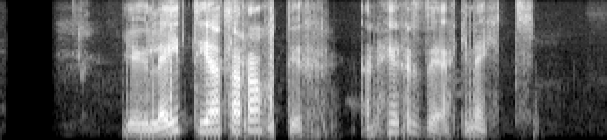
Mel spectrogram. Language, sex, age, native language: Icelandic, male, 14, Icelandic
